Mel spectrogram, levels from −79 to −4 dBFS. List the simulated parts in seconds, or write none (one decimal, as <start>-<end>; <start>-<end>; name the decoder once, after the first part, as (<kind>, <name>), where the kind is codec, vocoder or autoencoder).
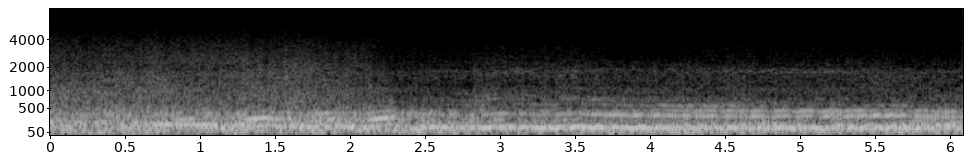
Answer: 0.4-2.3 (vocoder, BigVGAN v2)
